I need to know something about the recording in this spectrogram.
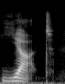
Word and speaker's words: yacht: Pronounced yacht. Yacht. The critical misfire here is that silent yach. If you don't know it silent, you'll almost certainly try to pronounce it as it looks like yacht.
